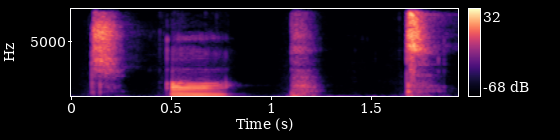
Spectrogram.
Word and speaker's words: chopped: Chopped is spelled with CH that says ch, an O that says ah, two P's that say p, and the ed that says t, ch-op-t.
